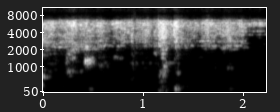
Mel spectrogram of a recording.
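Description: Packaging rustling and crinkling with a few light knocks, as parts are handled in a model-aircraft kit box.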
